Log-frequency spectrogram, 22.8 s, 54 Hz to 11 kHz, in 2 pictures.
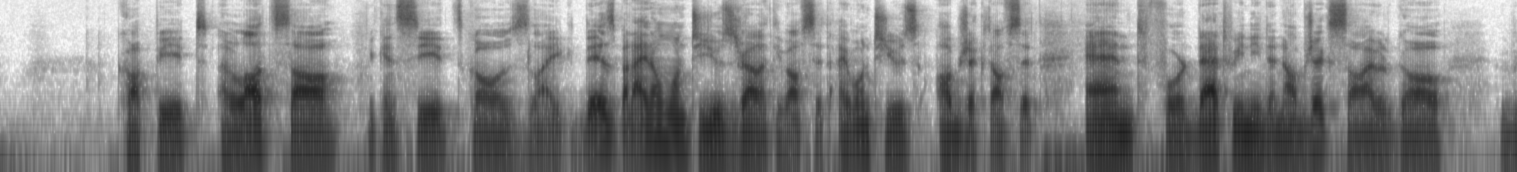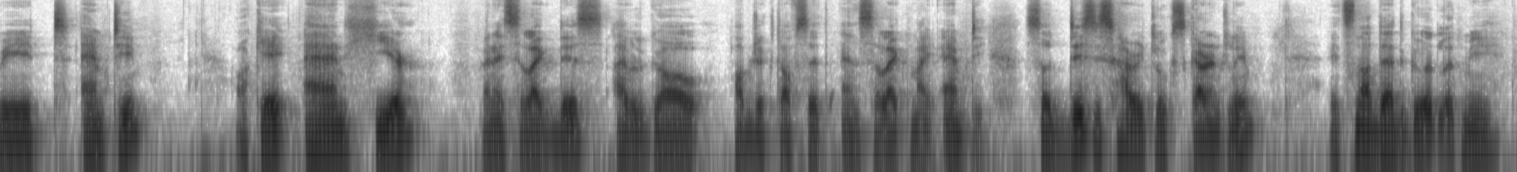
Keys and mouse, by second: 2.0 click, 2.1 click, 2.9 shift+click, 5.8 click, 6.9 click, 7.4 click, 8.4 KP_7, 9.0 shift+click, 10.0 shift+a, 17.2-18.2 drag, 19.6 middle click, 20.9 click, 22.2-22.7 drag.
